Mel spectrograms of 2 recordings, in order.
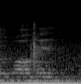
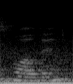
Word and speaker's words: Walden: Again, my name is Ashley Walden, and I'll spell that for you for the record. It's A-Y-E-S-H-U-A. Last name is Walden, W-A-L-D-E-N.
